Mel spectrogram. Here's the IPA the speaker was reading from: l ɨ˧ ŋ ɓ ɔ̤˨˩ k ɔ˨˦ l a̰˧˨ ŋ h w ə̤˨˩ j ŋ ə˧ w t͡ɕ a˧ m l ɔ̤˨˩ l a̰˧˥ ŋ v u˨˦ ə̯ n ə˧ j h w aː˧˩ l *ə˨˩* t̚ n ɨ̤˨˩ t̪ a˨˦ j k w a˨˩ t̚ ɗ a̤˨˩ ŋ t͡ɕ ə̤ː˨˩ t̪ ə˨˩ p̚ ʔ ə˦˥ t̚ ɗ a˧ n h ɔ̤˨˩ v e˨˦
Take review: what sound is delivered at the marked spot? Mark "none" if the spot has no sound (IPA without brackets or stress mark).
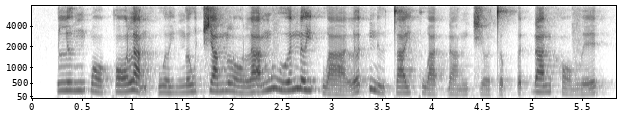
ə˦˥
